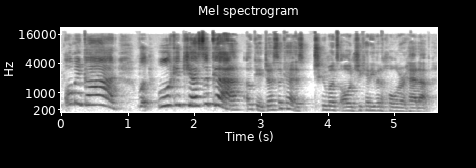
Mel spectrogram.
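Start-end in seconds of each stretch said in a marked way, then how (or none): 0.0-2.7 very high squealing mock parent; gushing parent.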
